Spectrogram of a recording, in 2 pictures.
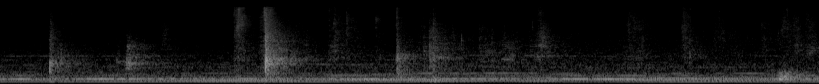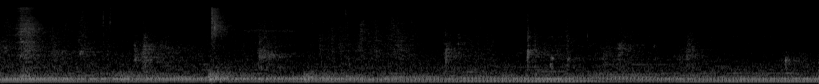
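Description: Kitchen knife cutting fruit on a cutting board: irregular knocks and clicks of the blade against the board, the loudest about two and a half seconds in and another near eight seconds. A steady low hum runs underneath.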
